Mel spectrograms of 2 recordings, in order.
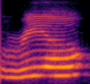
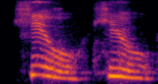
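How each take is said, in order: First: Said in the usual way. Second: Rio said the Brazilian way, R as a breathed H; Rio de Janeiro accent. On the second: Shown as a demonstration. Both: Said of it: "pronounced in a Rio de Janeiro accent".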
